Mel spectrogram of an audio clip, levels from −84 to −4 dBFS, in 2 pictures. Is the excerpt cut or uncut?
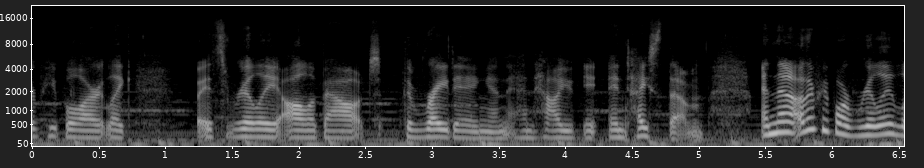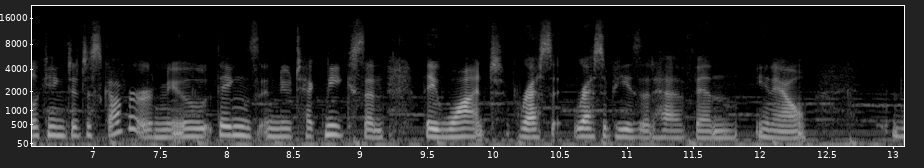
cut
